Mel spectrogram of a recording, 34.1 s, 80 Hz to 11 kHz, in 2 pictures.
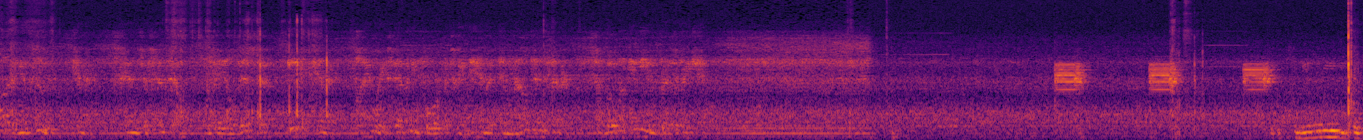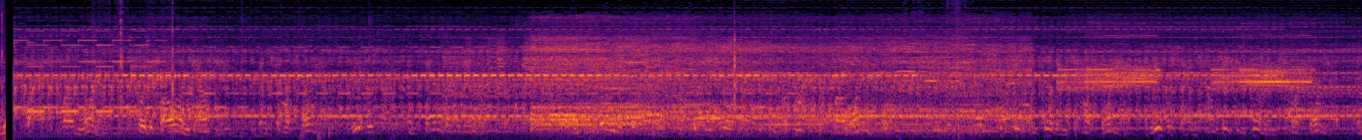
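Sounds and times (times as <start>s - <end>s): data bursts: 17.2s - 34.0s
steady electronic alert tone: 17.2s - 34.0s
voice-like sound: 20.3s - 33.7s.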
